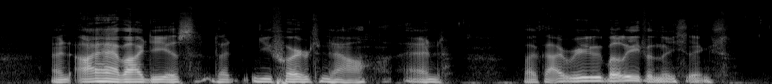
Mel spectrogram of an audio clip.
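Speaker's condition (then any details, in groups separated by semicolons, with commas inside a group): Parkinson's disease; man aged 73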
